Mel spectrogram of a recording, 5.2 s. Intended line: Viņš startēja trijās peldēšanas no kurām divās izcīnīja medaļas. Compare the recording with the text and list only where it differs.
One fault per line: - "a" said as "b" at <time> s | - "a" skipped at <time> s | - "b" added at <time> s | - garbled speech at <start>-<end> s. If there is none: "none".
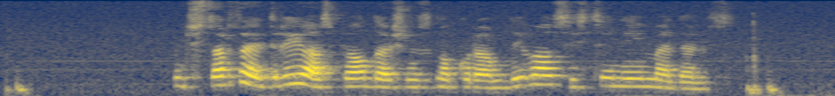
none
